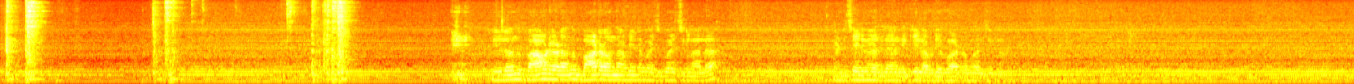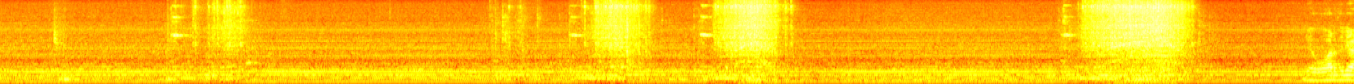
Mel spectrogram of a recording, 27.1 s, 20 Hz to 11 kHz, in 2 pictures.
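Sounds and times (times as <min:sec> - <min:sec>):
sewing machine running: 0:15.2 - 0:16.2, 0:18.4 - 0:21.6, 0:24.1 - 0:25.7.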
